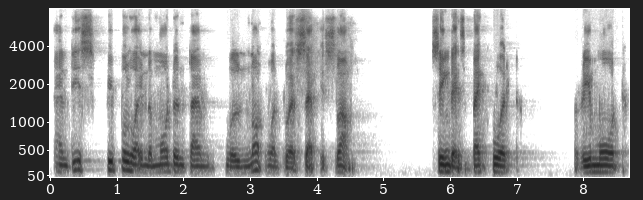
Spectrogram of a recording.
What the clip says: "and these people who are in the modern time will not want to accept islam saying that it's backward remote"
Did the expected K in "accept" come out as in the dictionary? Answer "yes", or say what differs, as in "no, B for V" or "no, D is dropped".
yes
